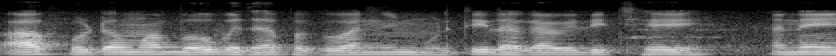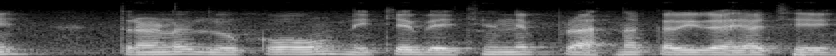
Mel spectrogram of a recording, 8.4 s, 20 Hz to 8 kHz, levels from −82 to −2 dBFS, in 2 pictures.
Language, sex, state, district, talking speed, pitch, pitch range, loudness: Gujarati, male, Gujarat, Gandhinagar, 130 wpm, 120 Hz, 115-125 Hz, -19 LUFS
